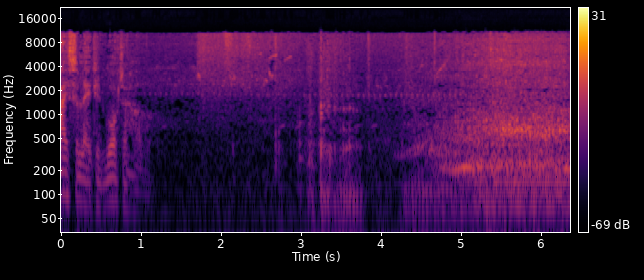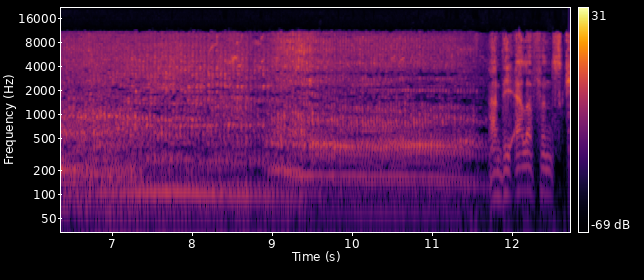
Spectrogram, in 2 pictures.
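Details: Two intimidating newcomer lions roar on Simba's turf, an ultimate insult inside another lion's territory; a sustained, heavy, low roar swells for about seven seconds, with brief narration before and after.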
